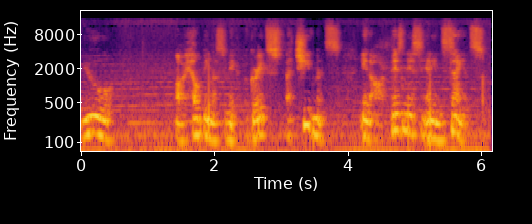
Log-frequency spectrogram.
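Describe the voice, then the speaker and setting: A man playing an earnest, grateful scientist doctor in a tabletop space game, speaking in a formal, measured way. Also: medium pitch, darkish tone, soft background music, close to an everyday voice, low-quality recording.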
